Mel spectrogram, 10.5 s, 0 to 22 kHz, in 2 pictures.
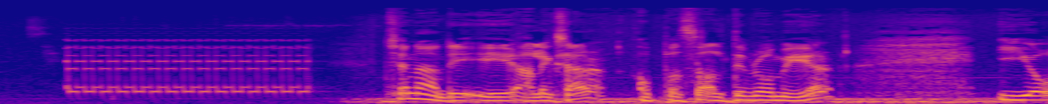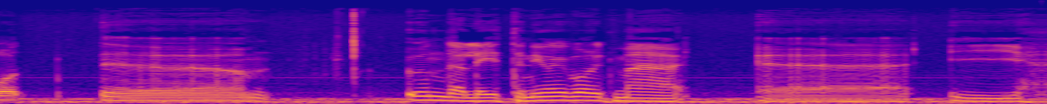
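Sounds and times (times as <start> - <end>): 
telephone ringing for incoming call: 0.3 - 1.7
speech: 2.0 - 10.4.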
